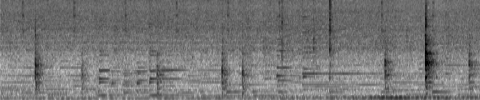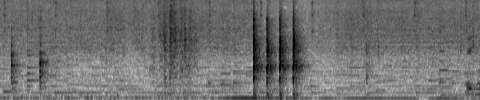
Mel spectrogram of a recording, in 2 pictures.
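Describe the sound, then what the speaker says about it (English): Vegetables sweat and simmer in a pan with a steady soft sizzle. Occasional clinks and stirring sounds rise over quiet background music. "And let that cook in there now like that and sweat through."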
